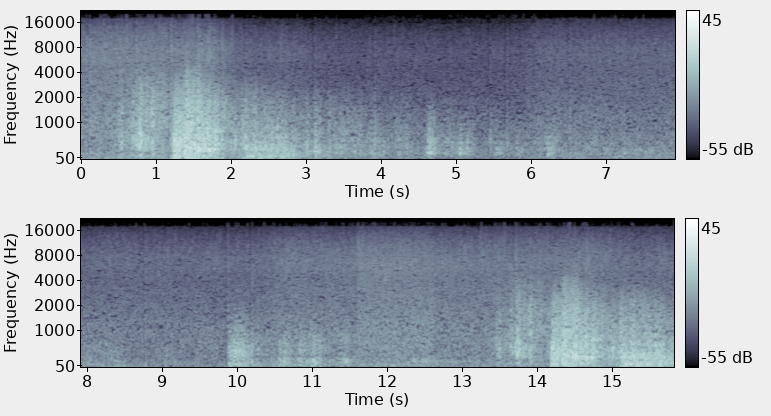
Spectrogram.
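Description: Torrential rain in Rajkot district pours steadily while loud rolls of thunder burst in several times, some close and booming, others fainter.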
